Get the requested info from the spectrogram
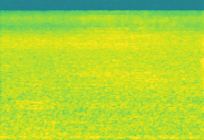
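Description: Steady low rumble of motor traffic.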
